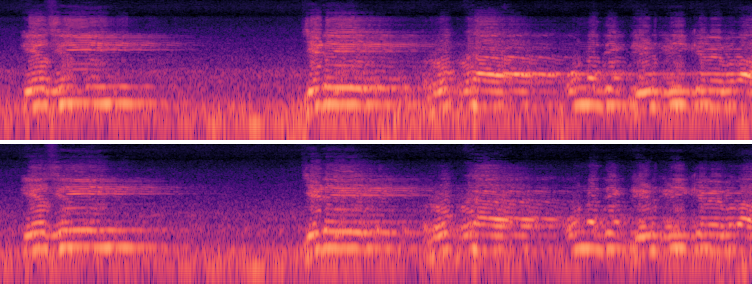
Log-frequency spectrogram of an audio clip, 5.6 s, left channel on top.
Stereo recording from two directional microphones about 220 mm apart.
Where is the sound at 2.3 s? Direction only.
15° left (ahead or behind).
